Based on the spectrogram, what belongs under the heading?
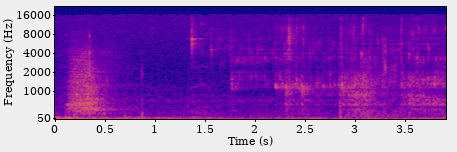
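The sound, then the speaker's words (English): Batch brew coffee pours steadily into a cup, a splashy gurgling stream that runs continuously for a few seconds with small drips and clinks, no voices. “But anyways, let's pour some batchy.”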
